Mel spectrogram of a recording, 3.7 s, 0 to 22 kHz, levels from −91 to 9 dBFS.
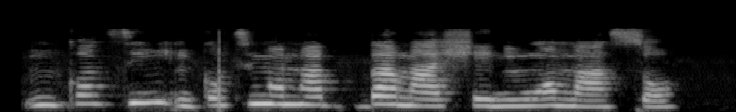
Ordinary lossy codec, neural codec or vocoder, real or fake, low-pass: none; codec, 16 kHz, 4 kbps, X-Codec, HuBERT features, trained on general audio; fake; 7.2 kHz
